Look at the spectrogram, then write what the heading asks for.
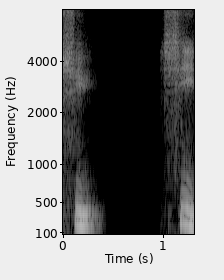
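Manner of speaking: "শি" short and lightly released; touch "শি" and let it go; neutral tone. Shown as a demonstration. Teacher demonstrates neutral tone, light syllable. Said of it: "তারপরে হচ্ছে neutral tone".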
